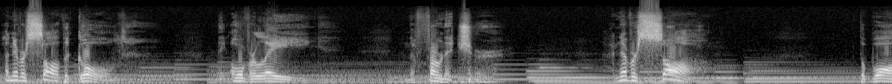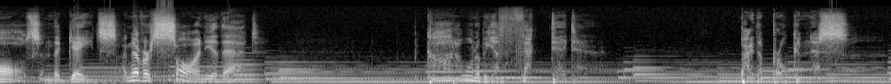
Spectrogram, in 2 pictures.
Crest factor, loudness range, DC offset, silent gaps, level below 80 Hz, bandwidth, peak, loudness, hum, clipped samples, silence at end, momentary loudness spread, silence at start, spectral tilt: 14 dB; 9 LU; 0.3%; none; -36 dBFS; over 20 kHz; 0 dBFS; -12 LUFS; none; 0.5%; 0 s; 19 LU; 0 s; -3.5 dB/octave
